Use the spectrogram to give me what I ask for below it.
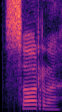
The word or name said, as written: zorra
